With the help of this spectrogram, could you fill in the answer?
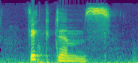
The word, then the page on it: victims: American English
